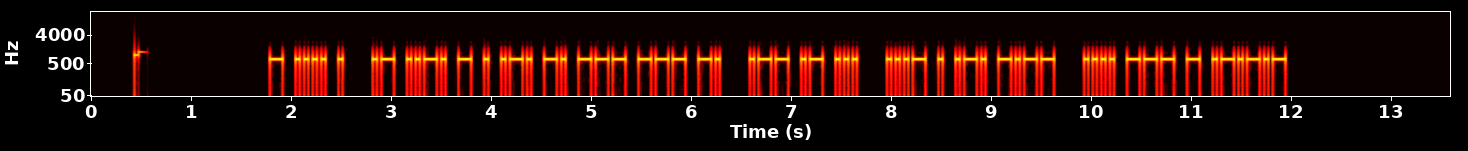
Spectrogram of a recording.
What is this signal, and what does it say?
Morse code, heard as a keyed tone, about 28 wpm, 700 Hz. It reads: THE AFTERNOON WAS VERY HOT.
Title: Sentences from Top 1500 Words 28wpm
